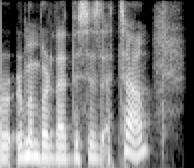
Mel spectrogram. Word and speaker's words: ت: dots, two dots, and the ta, the pronunciation of the ta in two is the same pronunciation as the t here.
